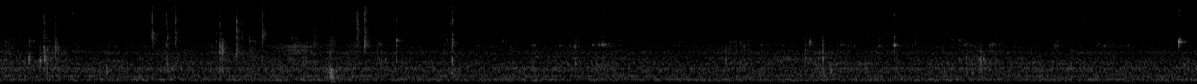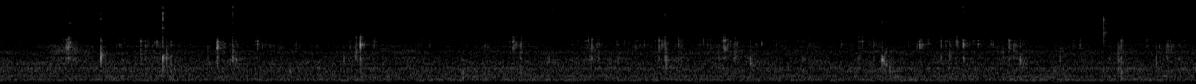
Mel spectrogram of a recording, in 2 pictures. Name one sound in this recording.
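A young man chews food quietly, with small wet clicks.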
